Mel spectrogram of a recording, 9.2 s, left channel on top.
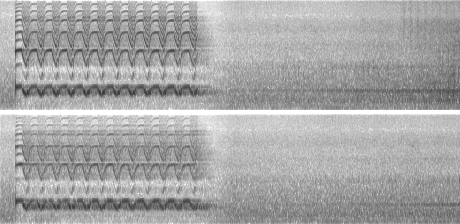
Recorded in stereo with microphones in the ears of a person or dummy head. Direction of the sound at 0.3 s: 60° left (ahead or behind).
